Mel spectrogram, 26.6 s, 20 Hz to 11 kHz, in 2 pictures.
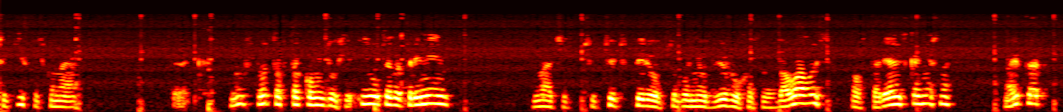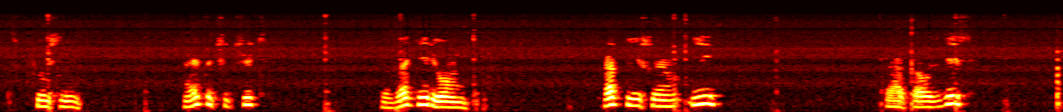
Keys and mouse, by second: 1.8 click, 2.7-4.1 middle drag, 4.6 middle click, 5.7-7.3 drag, 8.5 click, 9.8 click, 11.5 click, 13.2 click, 15.1-17.3 drag, 18.2 middle click, 21.7 click, 23.0-24.2 drag, 25.2 click.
